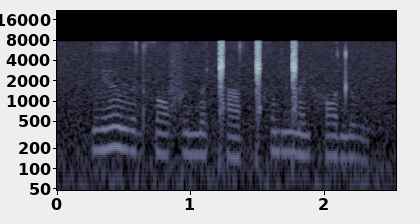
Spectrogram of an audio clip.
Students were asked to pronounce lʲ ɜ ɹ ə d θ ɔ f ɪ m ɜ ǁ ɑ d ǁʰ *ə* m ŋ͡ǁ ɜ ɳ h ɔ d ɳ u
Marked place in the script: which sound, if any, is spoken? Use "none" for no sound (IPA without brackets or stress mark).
ə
